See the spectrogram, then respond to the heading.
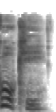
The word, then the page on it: gawky: British English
